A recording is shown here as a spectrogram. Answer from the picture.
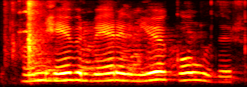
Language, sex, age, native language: Icelandic, male, 8, Icelandic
